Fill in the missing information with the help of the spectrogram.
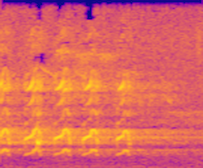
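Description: European green woodpecker giving four quick, ringing, slightly nasal notes at about five per second, then falling quiet; faint outdoor background.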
